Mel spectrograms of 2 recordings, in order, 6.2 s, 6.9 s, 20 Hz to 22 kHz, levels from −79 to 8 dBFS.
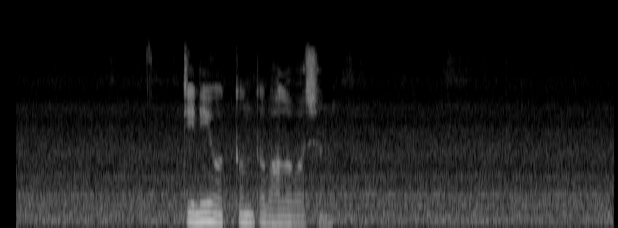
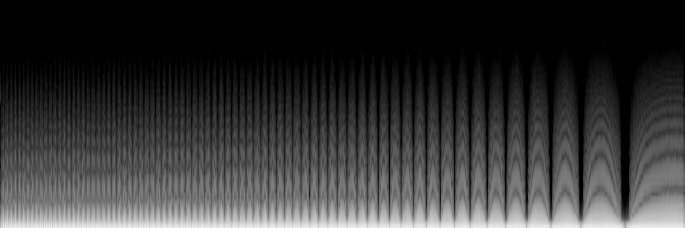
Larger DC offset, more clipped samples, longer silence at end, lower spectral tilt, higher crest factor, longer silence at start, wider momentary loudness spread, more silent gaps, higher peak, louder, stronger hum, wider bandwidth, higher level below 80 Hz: neither; second, under 0.1% vs 30%; about the same, 0.05 s vs 0 s; second, -6.5 dB/octave vs -12.5 dB/octave; first, 22 dB vs 2 dB; first, 0.15 s vs 0 s; first, 24 LU vs 1 LU; neither; second, -8 dBFS vs 0 dBFS; second, -25 LUFS vs -6 LUFS; neither; first, 9.6 kHz vs 1.6 kHz; second, -66 dBFS vs -2 dBFS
